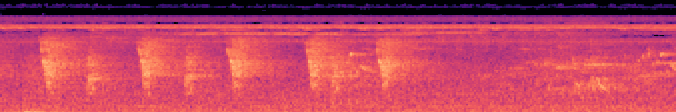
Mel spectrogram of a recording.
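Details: A lion-tailed macaque in the Western Ghats, where the macaques are feeding on jackfruit, gives five harsh, squealing calls, roughly one a second, over a steady high-pitched insect drone.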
